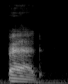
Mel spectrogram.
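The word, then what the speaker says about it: bad (בד): The Hebrew word is pronounced bad. That's right. The Hebrew word for alone is bad, B-A-D.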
